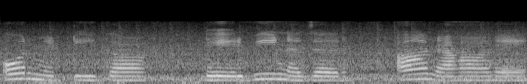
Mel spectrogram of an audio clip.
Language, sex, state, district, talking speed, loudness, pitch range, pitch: Hindi, female, Madhya Pradesh, Dhar, 100 wpm, -15 LUFS, 190-225 Hz, 195 Hz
